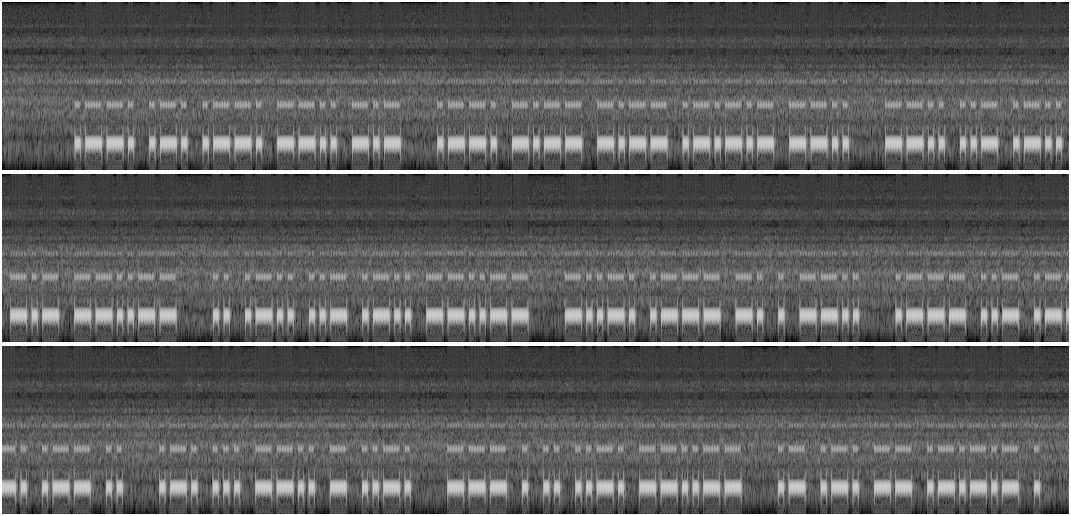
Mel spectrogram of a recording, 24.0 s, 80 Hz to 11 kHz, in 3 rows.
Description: Morse code, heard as a keyed tone, machine-sent, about 30 wpm, 510 Hz. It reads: PRPZK PYY.Z ZULK, ILUL, /JNEZ JUPWI RSZTF OEIF, ARM.E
